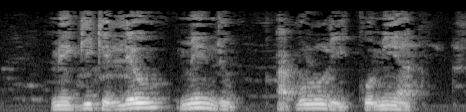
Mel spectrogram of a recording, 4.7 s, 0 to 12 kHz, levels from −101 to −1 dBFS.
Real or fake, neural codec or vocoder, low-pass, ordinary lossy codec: real; none; 10.8 kHz; MP3, 32 kbps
